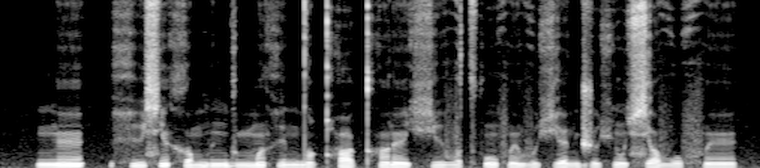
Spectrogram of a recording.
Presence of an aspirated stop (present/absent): present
